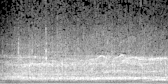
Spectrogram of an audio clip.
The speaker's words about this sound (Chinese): 首席大法官托尼主持范布伦宣誓就职之后，范布伦发表就职演说，安德鲁·杰克逊随后缓缓走下台阶。 就在这个时候人群中爆出一片欢呼。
